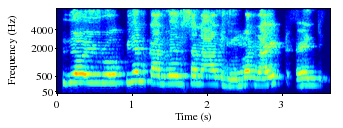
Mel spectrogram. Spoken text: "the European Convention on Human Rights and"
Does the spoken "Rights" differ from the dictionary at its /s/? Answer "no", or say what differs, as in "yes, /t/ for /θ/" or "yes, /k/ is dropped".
yes, /s/ is dropped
